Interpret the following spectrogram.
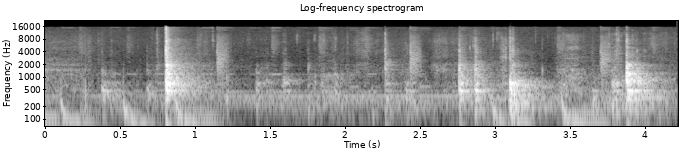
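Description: A trim tool prying at a plastic push-in anchor in a taillight mounting hole: one sharp click about a second in, then a few smaller clicks and scrapes near the end, over background music.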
